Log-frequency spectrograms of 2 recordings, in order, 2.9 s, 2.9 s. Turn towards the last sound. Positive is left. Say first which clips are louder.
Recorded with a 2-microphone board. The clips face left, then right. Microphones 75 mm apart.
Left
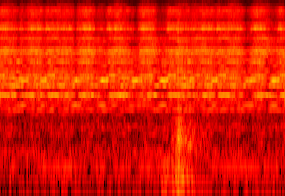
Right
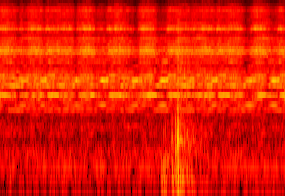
# right 2 dB
turn(degrees=-45)  # may be behind; listen again after turning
